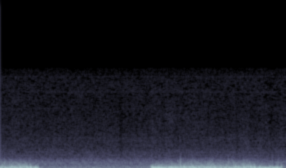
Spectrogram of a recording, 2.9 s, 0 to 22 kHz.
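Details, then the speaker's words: Loud harsh bronchial breath sounds with a gap between phases, heard with the stethoscope diaphragm held against the chest wall over the upper parasternal area in a normal person: a normal finding there. "ตำแหน่งที่เราจะได้ยินbronchialbreastsoundในคนปกตินะคะคือตำแหน่งparaalareaส่วนบนทั้ง2ข้างเราจะแนบสเตโตสโคปนะคะให้ชิดกับwallแล้วก็ฟังนะคะตำแหน่งนี้เราจะได้ยินbreound"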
